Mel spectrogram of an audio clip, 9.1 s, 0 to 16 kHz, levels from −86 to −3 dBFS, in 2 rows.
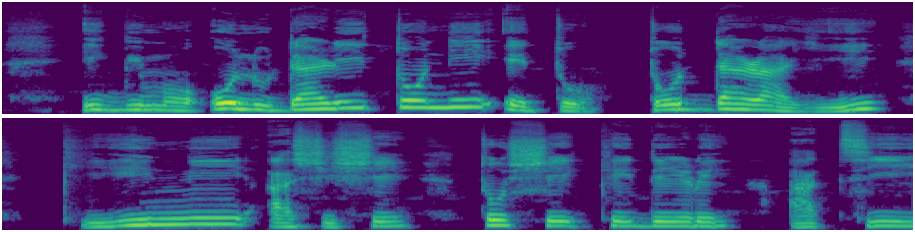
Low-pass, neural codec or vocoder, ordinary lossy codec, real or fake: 14.4 kHz; vocoder, 44.1 kHz, 128 mel bands every 256 samples, BigVGAN v2; none; fake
